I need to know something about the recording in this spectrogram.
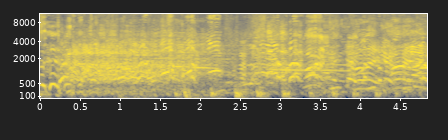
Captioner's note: people in room laughing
